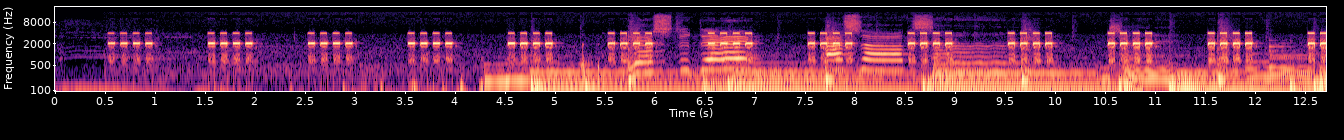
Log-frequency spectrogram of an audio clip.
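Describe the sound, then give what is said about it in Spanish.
An electronic alarm clock beeps insistently in quick clustered bursts, repeating about once a second, loud, and keeps ringing; partway through, a low droning music bed starts underneath the beeping. “Está ahí medio frito, sigue sonando el, el despertador.”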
